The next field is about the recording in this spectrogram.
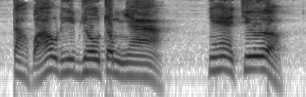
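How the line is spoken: Old woman shouting. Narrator (Vietnamese): bà cụ lại hét lên

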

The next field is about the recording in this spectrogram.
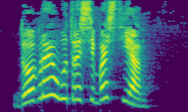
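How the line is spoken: Cheerful, playful call. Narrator (Russian): весело окликнула я его, предвкушая развлечение

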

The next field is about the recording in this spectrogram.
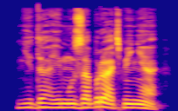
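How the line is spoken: Tearful pleading. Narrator (Russian): взмолилась смотревшая на меня полными слез глазами Лазарева

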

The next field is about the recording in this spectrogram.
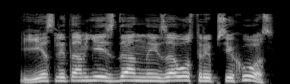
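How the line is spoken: Stern. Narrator (Russian): строго ответил я

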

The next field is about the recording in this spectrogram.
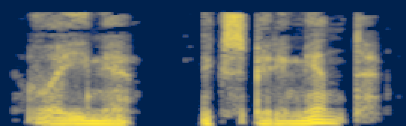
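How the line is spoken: Hoarse question. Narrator (Russian): хрипло спросил Андрей

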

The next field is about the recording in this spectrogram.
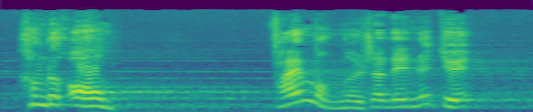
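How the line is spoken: Irritated snap. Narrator (Vietnamese): Bảo Tàng gắt lên

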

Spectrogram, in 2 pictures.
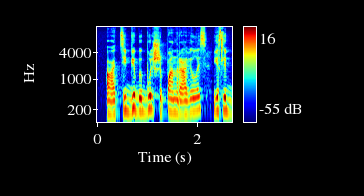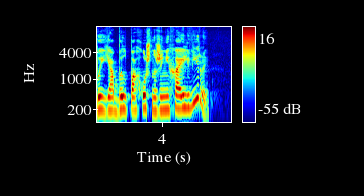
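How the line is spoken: Snapping retort. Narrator (Russian): огрызнулся маэстро

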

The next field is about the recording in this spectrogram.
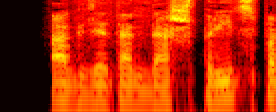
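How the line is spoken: Muttered to himself. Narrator (Russian): пробормотал коп, обращаясь к самому себе

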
